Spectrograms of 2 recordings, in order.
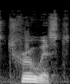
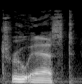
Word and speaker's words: Truist: The name of the new BB&T SunTrust merger is Truist, Truist. That is a goofy, made-up name, just like on all these cars where they make up names that sound Truist, Truist, Truist, not Truest.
